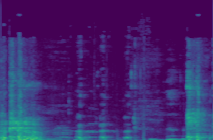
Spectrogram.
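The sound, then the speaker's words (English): Coughing from someone who has just eaten a chili that went down the wrong way: a loud harsh burst opens, followed by a few smaller coughs and throat noises, then another strong cough at the end. “It's the chili gone down the wrong way.”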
